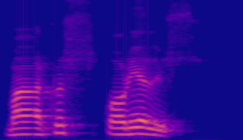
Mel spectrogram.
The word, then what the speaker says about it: Marcus Aurelius: Aliye İzzet Begoviç belki o efsanevi e, Roma imparatoru ve gerçekte bilge kral denilen ilk e, kişi olan Marcus Aurelius. Doğru telaffuz ettim mi? Abi Marcus Aurelius evet.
